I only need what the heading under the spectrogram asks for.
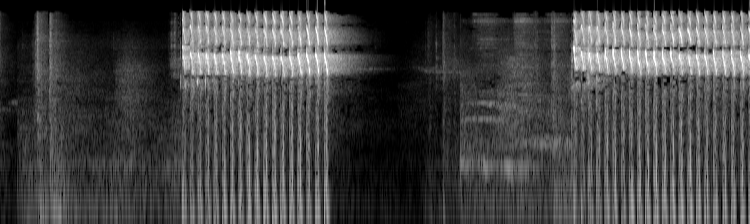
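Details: Racket-tailed treepie, a crow relative with a very loud voice, used to tutor other birds: soft scattered sounds, then two bursts of rapid rasping chatter at about four notes per second, with a silent gap between them.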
